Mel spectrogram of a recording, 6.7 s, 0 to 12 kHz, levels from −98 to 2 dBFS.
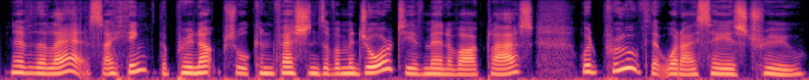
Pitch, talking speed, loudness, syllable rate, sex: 215 Hz, 205 wpm, -19 LUFS, 5.3 syllables/s, female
